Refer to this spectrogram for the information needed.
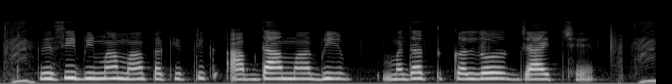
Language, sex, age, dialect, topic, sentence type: Maithili, female, 56-60, Angika, agriculture, statement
